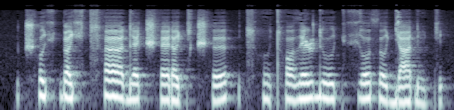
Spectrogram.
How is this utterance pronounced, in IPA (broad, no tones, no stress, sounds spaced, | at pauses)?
t͡ʃʰ o ç ɠ ɐ ç t͡sʰ ɐː d ɛ t͡ʃʰ ɛ ɾ ɐ c t͡ʃʰ ɘ | t͡sʰ o̤ tʰ ɔ ð e ɭ d uː c ç o θ o ɟ a ɗ i̤ c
